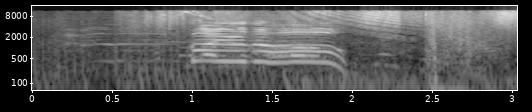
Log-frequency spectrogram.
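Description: A young man shouts into a microphone.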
